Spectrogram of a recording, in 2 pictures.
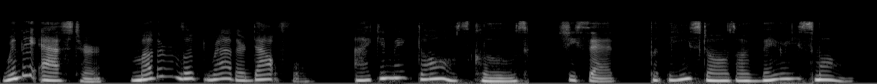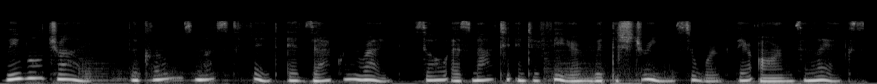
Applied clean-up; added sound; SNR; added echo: neural separator model SepFormer DNS4.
